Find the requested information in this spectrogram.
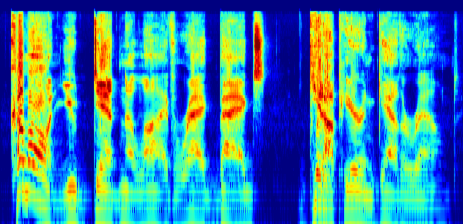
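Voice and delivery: angry commander rousing his rabble; shouted order. Acted. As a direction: holler impatiently at lagging troops. Warlord yells orders at his horde.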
